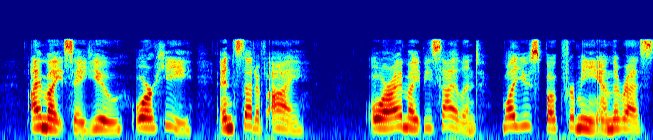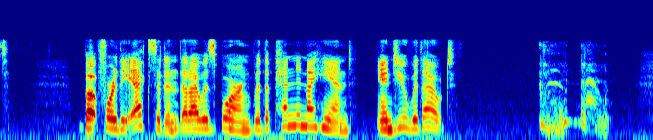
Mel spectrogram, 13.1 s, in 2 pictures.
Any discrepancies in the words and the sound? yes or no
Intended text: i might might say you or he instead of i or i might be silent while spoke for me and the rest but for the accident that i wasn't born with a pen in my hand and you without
yes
